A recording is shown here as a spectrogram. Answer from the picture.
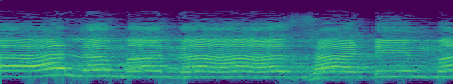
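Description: A man's voice chanting in a high, melodic mourning lament, the pitch swinging and wavering through long drawn-out phrases with brief breaks. This is the sung, elegiac style of a zakir's recitation at a Shia majlis.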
